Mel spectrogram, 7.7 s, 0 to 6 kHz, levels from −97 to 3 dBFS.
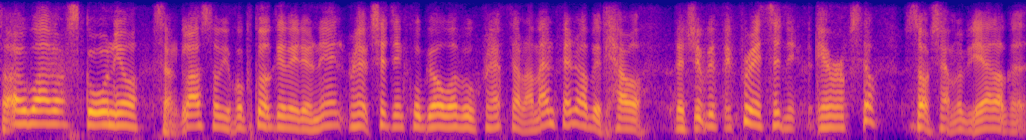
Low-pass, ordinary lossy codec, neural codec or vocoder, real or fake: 5.4 kHz; Opus, 32 kbps; codec, 16 kHz in and 24 kHz out, 0.4 kbps, LongCat-Audio-Codec, four codebook decoder; fake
